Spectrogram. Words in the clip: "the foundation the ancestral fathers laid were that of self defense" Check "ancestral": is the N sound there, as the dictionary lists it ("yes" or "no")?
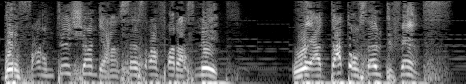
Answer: yes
